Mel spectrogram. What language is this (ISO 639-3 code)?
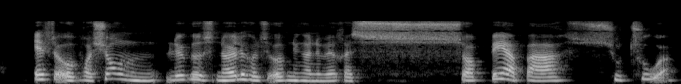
dan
